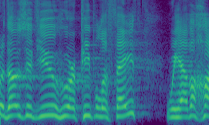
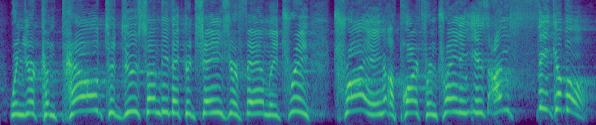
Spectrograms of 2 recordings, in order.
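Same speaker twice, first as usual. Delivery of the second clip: preaching at full force; 5 semitones higher than usual. Acted. Preacher urging the congregation to stop trying and start training. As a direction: drive it home to the congregation.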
